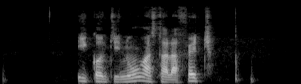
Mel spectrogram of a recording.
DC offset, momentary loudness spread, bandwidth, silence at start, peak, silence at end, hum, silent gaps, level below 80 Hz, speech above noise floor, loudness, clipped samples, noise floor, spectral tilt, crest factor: under 0.1%; 14 LU; 16 kHz; 0.8 s; -2 dBFS; 0.9 s; none; none; -64 dBFS; 35 dB; -22 LUFS; under 0.1%; -57 dBFS; -4 dB/octave; 22 dB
